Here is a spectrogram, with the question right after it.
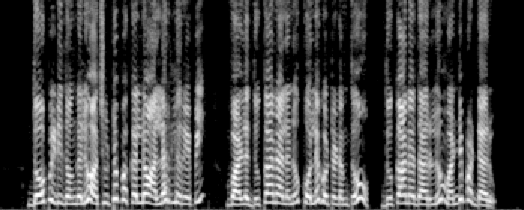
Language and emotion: Telugu, angry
